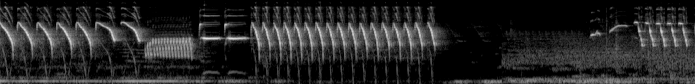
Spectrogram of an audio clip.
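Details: Canary song, long and continuous, used as training material for young birds: falling sweeps, a short buzz, a fast high trill, a quiet gap, then rising notes and another trill.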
